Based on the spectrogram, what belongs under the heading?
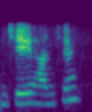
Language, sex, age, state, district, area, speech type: Urdu, female, 45-60, Delhi, Central Delhi, rural, conversation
